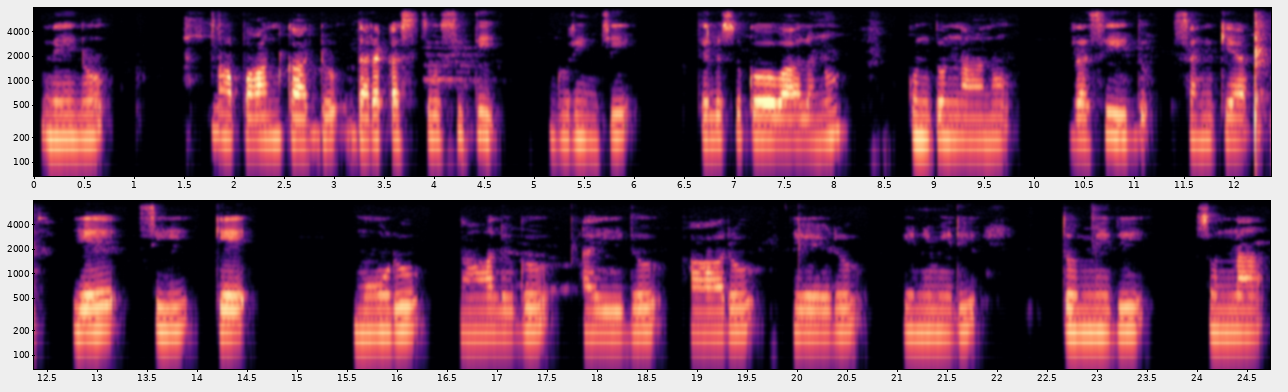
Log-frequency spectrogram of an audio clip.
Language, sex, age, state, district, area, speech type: Telugu, female, 60+, Andhra Pradesh, Krishna, urban, read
